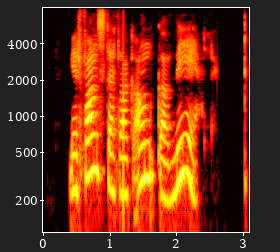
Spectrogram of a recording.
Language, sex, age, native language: Icelandic, male, 7, Icelandic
